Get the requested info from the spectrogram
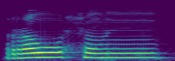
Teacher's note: ہا کے اوپر جب دو پیش پڑھیں گے تو ہا کے اوپر غنہ کریں گے، اور وقف کے بعد ہا کو ساکن پڑھیں گے۔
